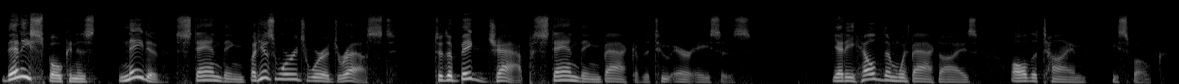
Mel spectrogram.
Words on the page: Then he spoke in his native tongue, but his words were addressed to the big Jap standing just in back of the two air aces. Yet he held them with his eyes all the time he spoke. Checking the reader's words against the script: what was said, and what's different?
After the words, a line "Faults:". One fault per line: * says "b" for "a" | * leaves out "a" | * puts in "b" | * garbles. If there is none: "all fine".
Then he spoke in his native standing, but his words were addressed to the big Jap standing back of the two air aces. Yet he held them with back eyes all the time he spoke.
Faults:
* says "standing" for "tongue"
* leaves out "just in"
* says "back" for "his"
